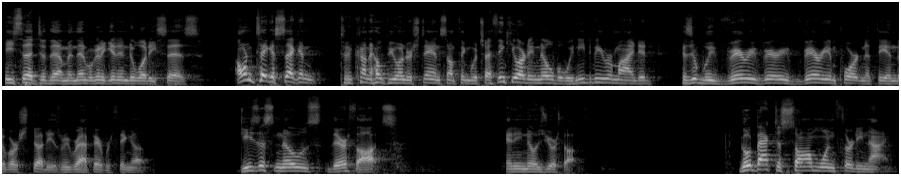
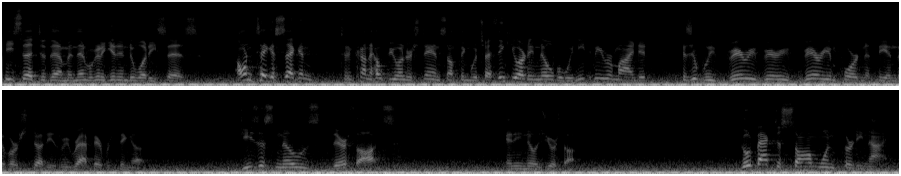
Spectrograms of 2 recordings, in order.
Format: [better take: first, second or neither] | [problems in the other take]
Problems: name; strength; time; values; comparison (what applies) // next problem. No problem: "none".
first | low rumble; loud; throughout; 5 dB below the speech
